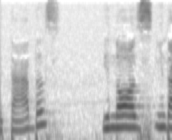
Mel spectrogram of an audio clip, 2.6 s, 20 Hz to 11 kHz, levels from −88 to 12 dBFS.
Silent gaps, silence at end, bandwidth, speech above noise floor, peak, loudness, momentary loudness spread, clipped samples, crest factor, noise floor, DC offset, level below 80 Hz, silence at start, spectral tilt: none; 0 s; 11 kHz; 30 dB; -16 dBFS; -28 LUFS; 13 LU; under 0.1%; 14 dB; -58 dBFS; under 0.1%; -50 dBFS; 0 s; -4 dB/octave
